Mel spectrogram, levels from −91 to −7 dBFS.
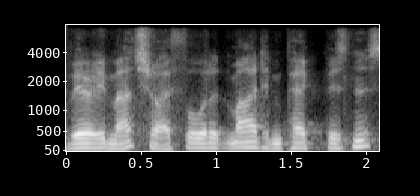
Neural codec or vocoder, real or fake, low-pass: codec, 16 kHz in and 24 kHz out, 0.8 kbps, FocalCodec, streaming, 65536 codes; fake; 7.2 kHz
